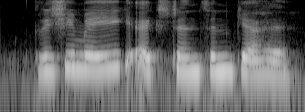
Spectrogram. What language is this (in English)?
Hindi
